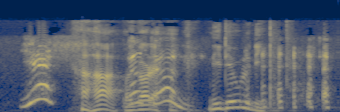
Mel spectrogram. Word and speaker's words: Ní Dubhsláine: Ní Dubhsláine. Yes. Haha, well done. Ní Dubhsláine. So I was always pronouncing it Dubhsláine, because I was pronouncing it how I thought it's like it was spelt, But so I never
